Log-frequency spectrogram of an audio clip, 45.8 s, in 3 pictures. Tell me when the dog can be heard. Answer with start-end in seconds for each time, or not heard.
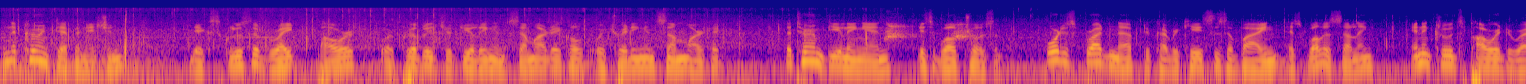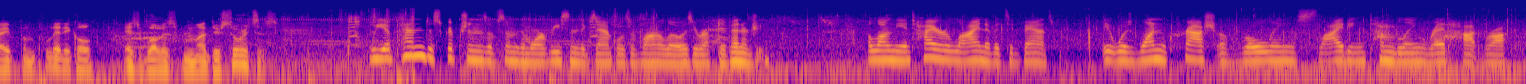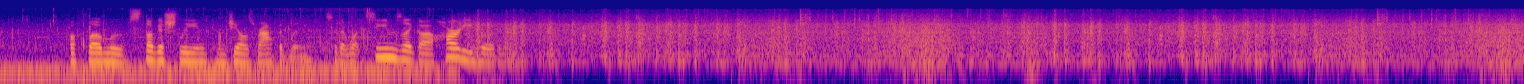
8.8-9.9, 28.9-29.9.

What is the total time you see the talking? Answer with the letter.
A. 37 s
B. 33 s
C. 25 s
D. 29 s
B.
